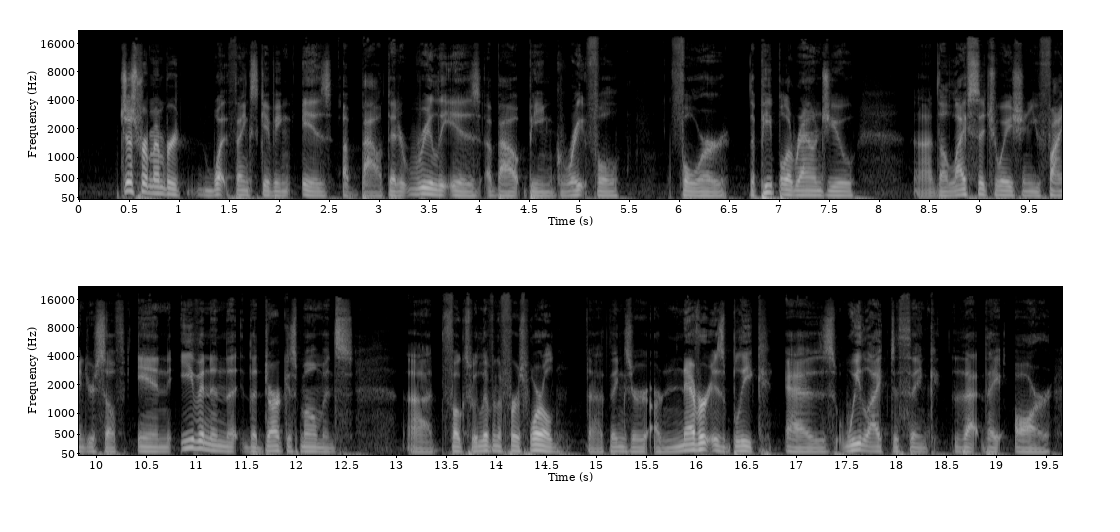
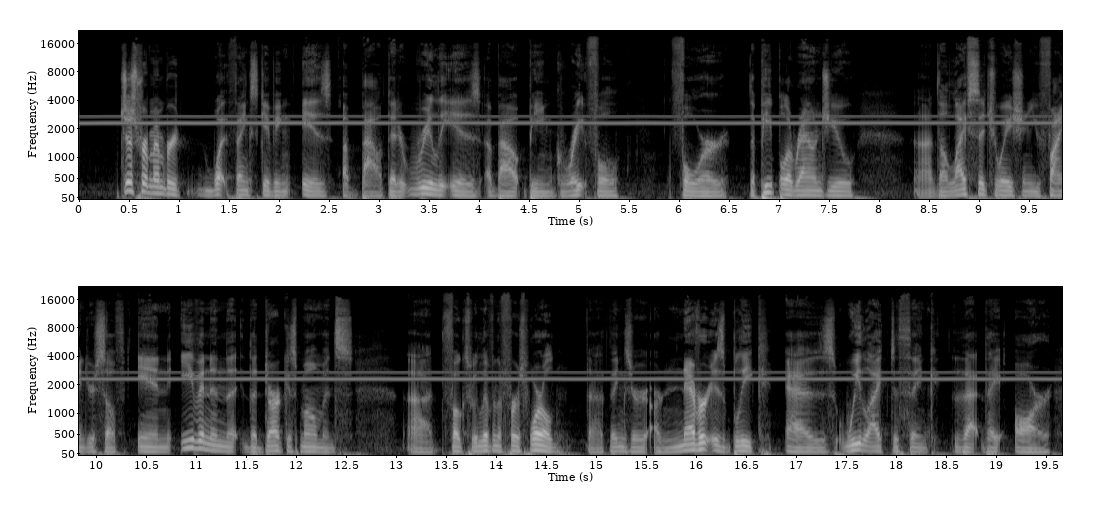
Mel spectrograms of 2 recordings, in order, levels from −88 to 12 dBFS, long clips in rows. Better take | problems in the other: first | high-pitched whine; noticeable; throughout; 2.5 kHz, 10 dB below the speech

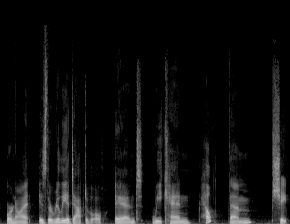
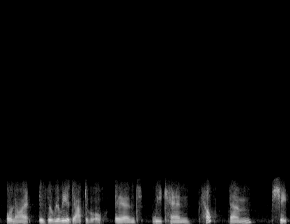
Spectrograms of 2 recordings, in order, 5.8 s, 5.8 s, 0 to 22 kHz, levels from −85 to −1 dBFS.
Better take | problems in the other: first | phone-call audio; poor line; nothing above 3.5 kHz

